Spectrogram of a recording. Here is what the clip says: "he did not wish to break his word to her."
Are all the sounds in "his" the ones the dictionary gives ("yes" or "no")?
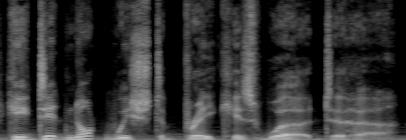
yes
